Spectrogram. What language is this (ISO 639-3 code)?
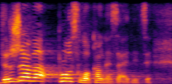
hrv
